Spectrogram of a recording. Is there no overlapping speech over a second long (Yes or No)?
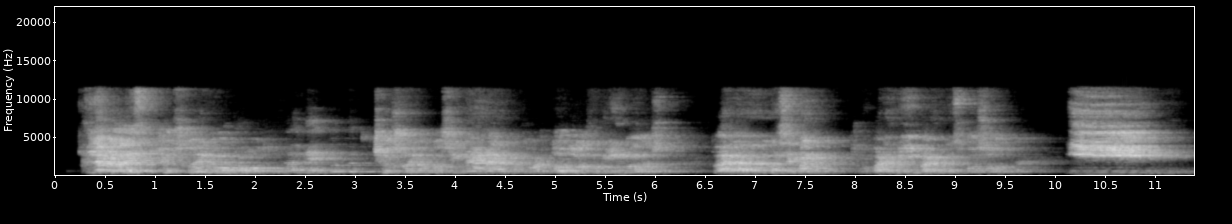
Yes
